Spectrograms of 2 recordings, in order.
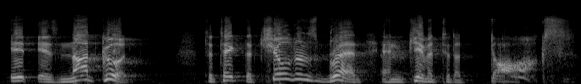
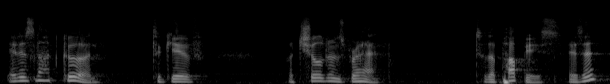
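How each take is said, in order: First: It is said in a harsh, stern tone. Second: It is said in a soft, gentle tone.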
